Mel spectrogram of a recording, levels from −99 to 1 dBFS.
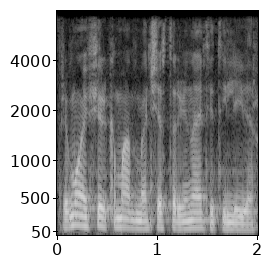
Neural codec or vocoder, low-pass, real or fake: none; 7.2 kHz; real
